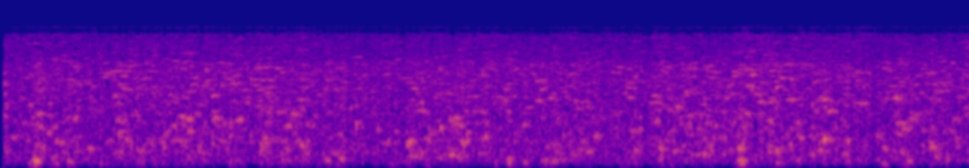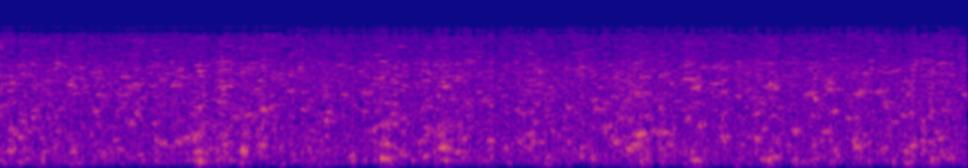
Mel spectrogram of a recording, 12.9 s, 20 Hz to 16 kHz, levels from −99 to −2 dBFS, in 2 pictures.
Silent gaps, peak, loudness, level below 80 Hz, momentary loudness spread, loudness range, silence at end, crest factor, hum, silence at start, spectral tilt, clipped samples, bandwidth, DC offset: none; -32 dBFS; -51 LUFS; -88 dBFS; 5 LU; 1 LU; 0 s; 20 dB; none; 0.05 s; -3 dB/octave; under 0.1%; 9.4 kHz; under 0.1%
